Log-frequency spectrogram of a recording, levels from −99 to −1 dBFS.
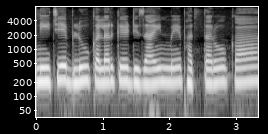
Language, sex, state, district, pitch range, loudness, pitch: Hindi, female, Bihar, West Champaran, 195-205 Hz, -14 LUFS, 200 Hz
